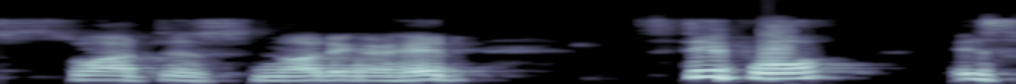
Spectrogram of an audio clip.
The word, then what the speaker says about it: Sipho: S-I-P-H-O. What happens if you say that with in English, if you read that, S-I-P-H? Sipho. Now if you say Sipho in Xhosa, it means, Mnumzana Poni, Sipho means poison or disease.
